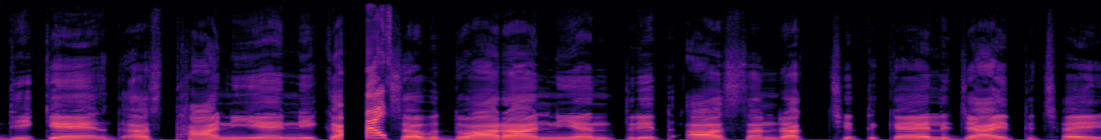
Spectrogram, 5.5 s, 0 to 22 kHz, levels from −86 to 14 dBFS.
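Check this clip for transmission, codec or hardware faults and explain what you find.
Two related faults are present, both in the same second of the speech.

A playback stall runs from 1.71 to 1.83 s: the speech cuts to silence for 120 ms mid-flow. This is likely the player running out of buffered data or its output thread being blocked, leaving the output empty until it resumed just before "द्वारा नियंत्रित आ संरक्षित".

Catch-up at higher speed follows immediately, from 1.83 to 1.95 s. To recover the lost time, the player resamples its backlog at 2.0 times normal speed, so the speech briefly sounds hurried and chipmunk-like, pitched up by roughly ten semitones, before dropping back to normal rate and pitch.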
